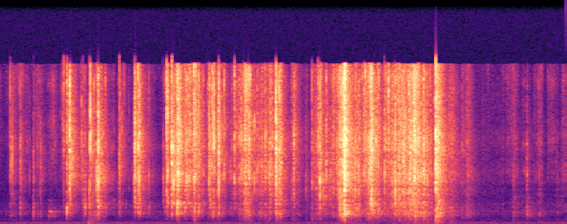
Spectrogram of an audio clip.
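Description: A foil card pack crinkles and tears open in close hands.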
